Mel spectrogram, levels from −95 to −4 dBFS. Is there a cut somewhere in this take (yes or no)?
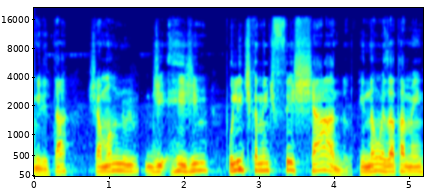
no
